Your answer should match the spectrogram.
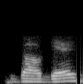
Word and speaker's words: Valdez: And if Valdez.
